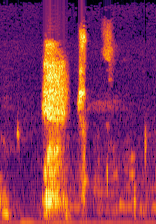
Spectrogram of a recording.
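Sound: sneeze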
